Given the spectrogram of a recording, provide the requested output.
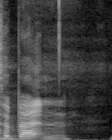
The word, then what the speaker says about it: Tibetan: There's the um, English um, Tabat Tibetan or I can never say right. Um, Tibetan.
